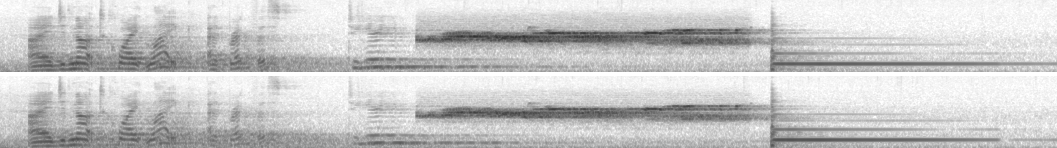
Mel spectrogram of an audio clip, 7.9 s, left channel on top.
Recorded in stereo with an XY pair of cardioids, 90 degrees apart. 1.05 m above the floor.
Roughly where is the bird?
Ahead left.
